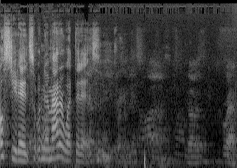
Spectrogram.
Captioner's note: man speaking off mic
